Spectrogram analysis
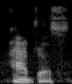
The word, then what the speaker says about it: address: where you live yeah and there the stress is on the first syllable address right perfect very good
